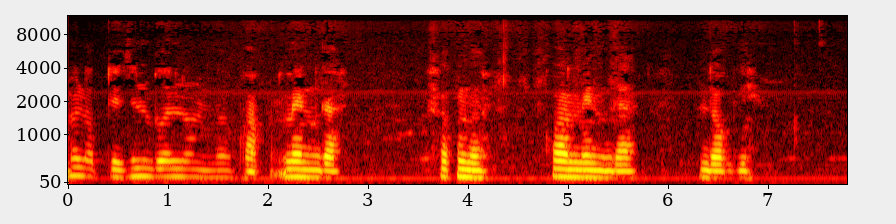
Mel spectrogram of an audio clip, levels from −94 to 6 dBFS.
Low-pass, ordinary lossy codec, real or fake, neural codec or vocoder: 10.8 kHz; MP3, 48 kbps; real; none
